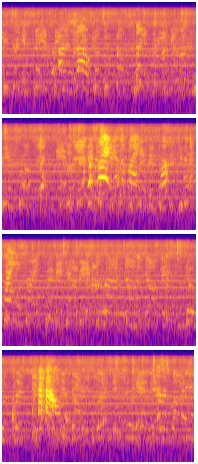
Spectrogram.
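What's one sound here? Young girls laugh and shout with excitement close by.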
